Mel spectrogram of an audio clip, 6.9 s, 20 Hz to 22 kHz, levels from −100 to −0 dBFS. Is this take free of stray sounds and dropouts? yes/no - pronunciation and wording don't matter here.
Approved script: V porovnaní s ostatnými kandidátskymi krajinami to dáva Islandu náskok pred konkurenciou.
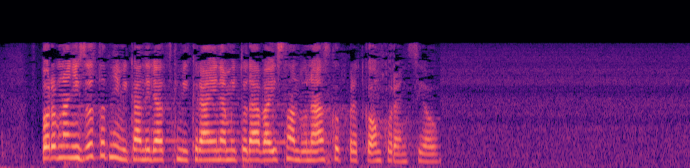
yes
